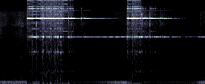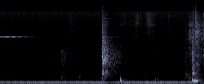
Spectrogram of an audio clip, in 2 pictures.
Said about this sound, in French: Fin d'après-midi, après son travail, Xavier va sonner à la porte de son voisin.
